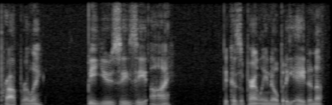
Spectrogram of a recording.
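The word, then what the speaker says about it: Buzzi: Uh nobody could pronounce her name properly, Buzz Zi, because apparently nobody ate enough pizza.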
